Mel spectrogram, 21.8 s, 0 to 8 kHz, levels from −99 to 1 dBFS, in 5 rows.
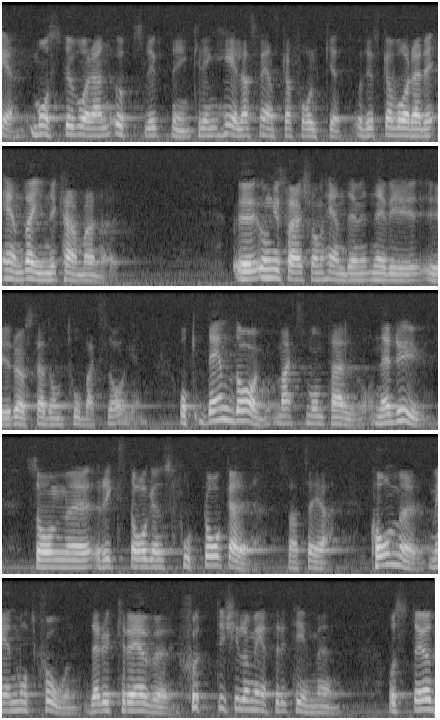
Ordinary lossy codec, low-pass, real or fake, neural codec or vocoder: AAC, 48 kbps; 7.2 kHz; real; none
